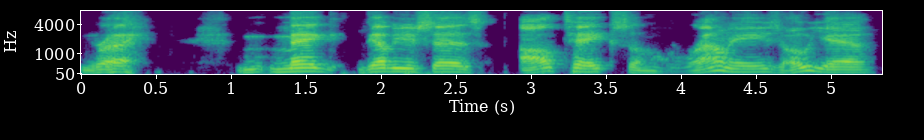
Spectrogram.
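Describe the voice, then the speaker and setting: Man, live stream host, bright forceful voice, medium pitch, casual chatter. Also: lively intonation, slow pace, husky. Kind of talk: casual live chat, reading out viewer comments.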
